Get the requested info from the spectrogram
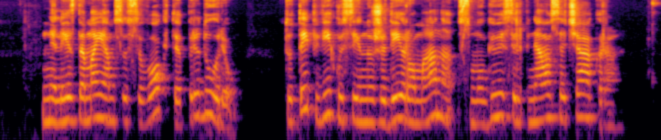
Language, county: Lithuanian, Panevėžys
